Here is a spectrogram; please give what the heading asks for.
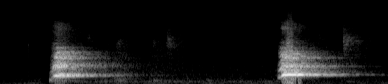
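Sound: guide dog barking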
